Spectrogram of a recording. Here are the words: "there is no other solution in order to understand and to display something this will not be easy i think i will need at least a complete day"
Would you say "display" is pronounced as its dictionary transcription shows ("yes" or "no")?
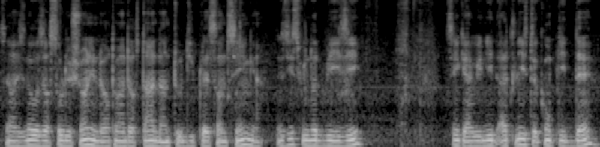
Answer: no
